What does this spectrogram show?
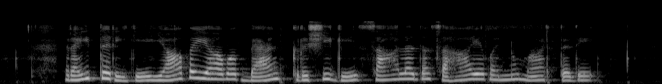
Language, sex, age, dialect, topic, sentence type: Kannada, female, 36-40, Coastal/Dakshin, agriculture, question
